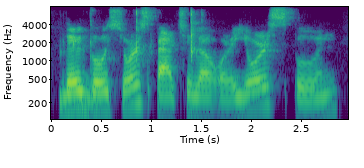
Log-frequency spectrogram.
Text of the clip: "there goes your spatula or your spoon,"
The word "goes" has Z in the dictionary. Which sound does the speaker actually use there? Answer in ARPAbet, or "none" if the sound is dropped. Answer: S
